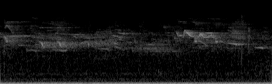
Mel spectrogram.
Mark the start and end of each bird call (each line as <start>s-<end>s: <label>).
0.0s-0.9s: Iiwi (Drepanis coccinea)
1.1s-1.3s: Apapane (Himatione sanguinea)
1.3s-1.9s: Omao (Myadestes obscurus)
1.7s-2.2s: Hawaii Akepa (Loxops coccineus)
